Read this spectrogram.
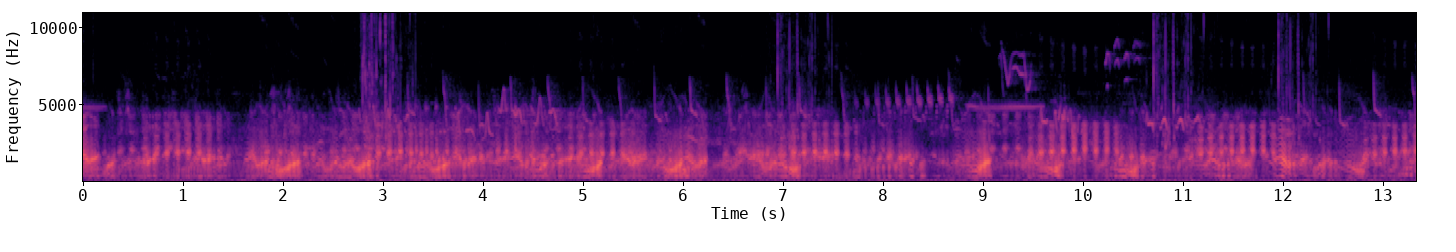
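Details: Several frogs croaking in spring, Czech Republic, their rough, grating calls layered into a steady, softer chorus with rhythmic swells and a few sharper clicks scattered through.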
